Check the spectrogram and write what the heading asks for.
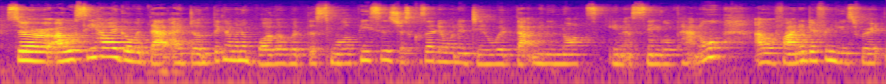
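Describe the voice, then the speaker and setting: Woman vlogging casually in a roomy space. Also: mid-range voice. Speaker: crochet vlogger. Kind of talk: casual chat to camera, vlog. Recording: roomy, distant mic, faint hiss.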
